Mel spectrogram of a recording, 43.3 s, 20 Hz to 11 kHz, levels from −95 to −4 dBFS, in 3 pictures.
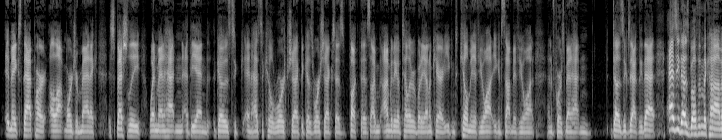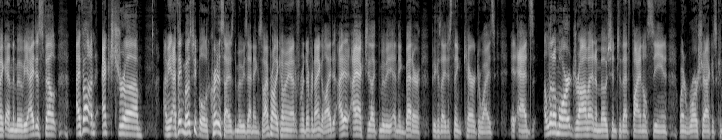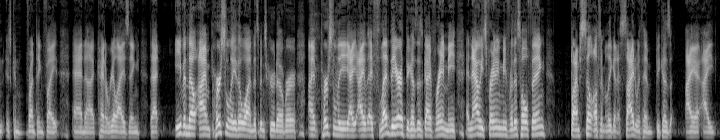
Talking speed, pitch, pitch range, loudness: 245 wpm, 125 Hz, 115-150 Hz, -25 LUFS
